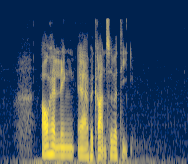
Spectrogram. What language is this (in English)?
Danish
